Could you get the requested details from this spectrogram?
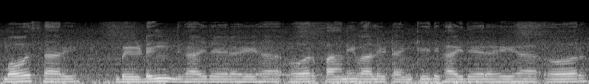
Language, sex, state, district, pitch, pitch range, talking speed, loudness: Hindi, male, Punjab, Fazilka, 125 Hz, 120-125 Hz, 160 wpm, -15 LUFS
